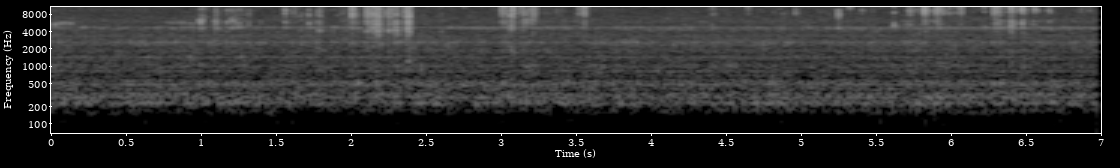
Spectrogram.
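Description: Metal parts click and scrape against each other as they are fitted together by hand.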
